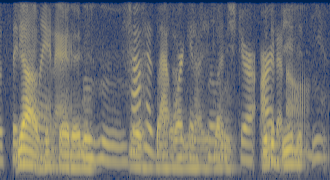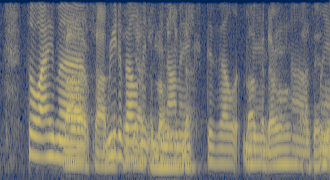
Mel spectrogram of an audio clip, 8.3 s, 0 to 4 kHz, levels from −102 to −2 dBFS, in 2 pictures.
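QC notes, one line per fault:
No faults heard.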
